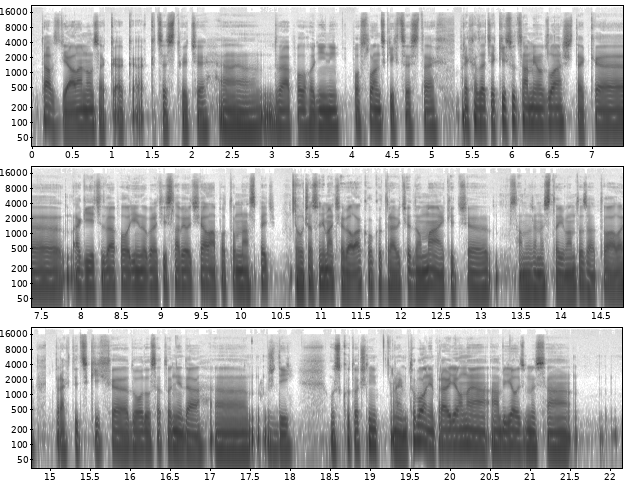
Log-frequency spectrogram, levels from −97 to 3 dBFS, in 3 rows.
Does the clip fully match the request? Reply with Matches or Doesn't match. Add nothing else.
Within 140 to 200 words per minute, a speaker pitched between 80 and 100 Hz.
Matches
